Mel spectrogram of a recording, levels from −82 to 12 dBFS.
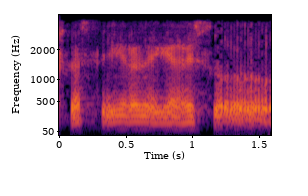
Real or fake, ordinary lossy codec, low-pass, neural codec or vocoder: fake; AAC, 24 kbps; 3.6 kHz; vocoder, 22.05 kHz, 80 mel bands, HiFi-GAN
